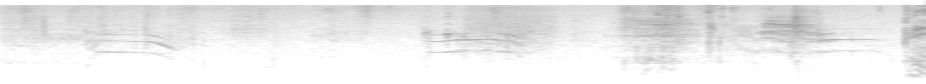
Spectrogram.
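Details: Four-week-old RagaMuffin kittens of a winter litter, indoors: high, thin mews that arch and fall, three in quick succession roughly a second apart, with a quiet human voice murmuring in the background.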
